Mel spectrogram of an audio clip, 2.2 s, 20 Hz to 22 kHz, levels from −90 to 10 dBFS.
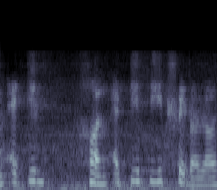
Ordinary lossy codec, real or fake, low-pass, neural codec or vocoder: none; fake; 7.2 kHz; codec, 32 kHz, 1.9 kbps, SNAC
